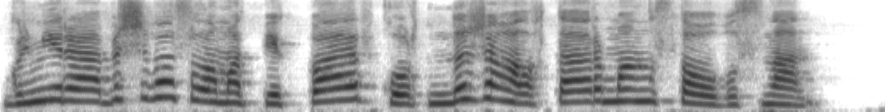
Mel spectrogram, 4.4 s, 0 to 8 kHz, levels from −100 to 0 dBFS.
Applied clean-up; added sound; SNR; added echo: neural mask model Resemble Enhance denoiser.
